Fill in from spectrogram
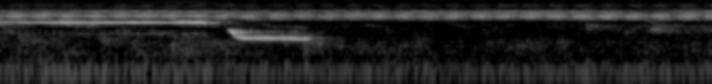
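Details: Wild common iora singing close to its nest, a drawn-out high whistled note followed by a quick drop to a lower falling whistle, with dense buzzing insects throughout.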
